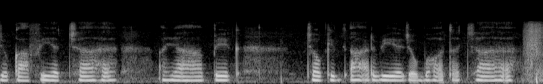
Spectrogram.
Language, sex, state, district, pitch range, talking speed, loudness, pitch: Hindi, female, Bihar, Lakhisarai, 185-195 Hz, 155 wpm, -17 LUFS, 190 Hz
